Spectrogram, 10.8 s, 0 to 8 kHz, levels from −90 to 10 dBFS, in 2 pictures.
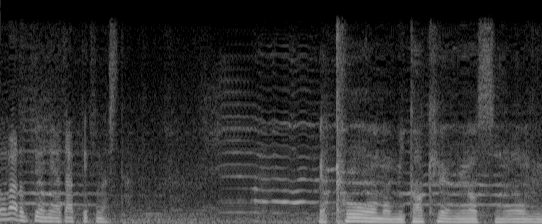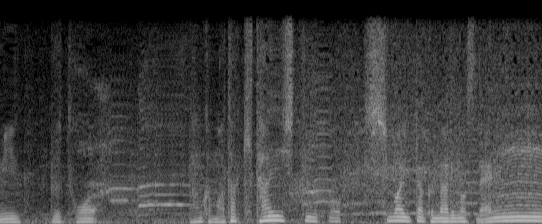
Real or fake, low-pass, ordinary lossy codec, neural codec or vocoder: fake; 7.2 kHz; none; codec, 16 kHz in and 24 kHz out, 1 kbps, XY-Tokenizer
